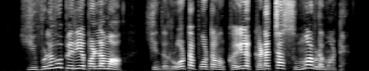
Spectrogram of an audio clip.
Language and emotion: Tamil, angry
